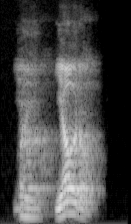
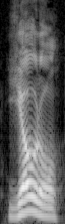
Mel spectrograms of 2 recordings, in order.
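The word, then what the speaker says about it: Jodl: A man by the name of General Alfred Jodi, or Jodi. – Yodel. – Yodel. – Okay. Yodel. The J is silent. – Yeah, that's an L, not an I. Yodel.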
